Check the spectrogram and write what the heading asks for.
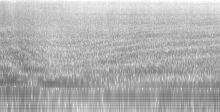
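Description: Propeller-driven drone's engine running with a steady buzz, its pitch sinking a little over the first two seconds and then holding.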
